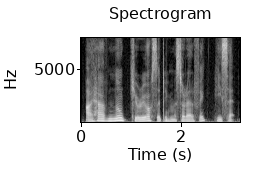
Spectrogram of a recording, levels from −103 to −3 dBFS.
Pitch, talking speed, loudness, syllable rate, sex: 165 Hz, 150 wpm, -19 LUFS, 4.5 syllables/s, female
